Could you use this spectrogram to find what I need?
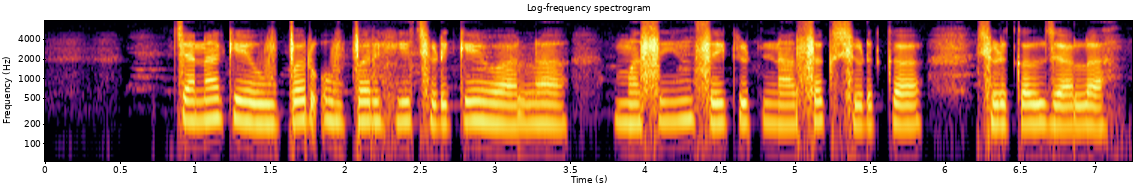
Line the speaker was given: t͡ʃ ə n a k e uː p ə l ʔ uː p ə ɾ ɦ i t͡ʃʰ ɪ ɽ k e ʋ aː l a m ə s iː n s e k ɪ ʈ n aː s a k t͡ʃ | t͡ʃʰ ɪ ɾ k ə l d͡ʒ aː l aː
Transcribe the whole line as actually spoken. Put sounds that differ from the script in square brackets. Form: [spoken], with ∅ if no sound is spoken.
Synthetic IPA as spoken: t͡ʃ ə n a k e uː p ə [ɾ] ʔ uː p ə ɾ ɦ i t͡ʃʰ ɪ ɽ k e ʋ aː l a m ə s iː n s e k ɪ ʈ n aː s [ə] k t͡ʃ | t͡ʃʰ ɪ [ɽ] k ə l d͡ʒ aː l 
